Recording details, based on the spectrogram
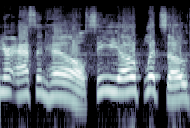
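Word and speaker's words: Blitzø: ass in Hell CEO blitzo the O is silent we are now heading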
